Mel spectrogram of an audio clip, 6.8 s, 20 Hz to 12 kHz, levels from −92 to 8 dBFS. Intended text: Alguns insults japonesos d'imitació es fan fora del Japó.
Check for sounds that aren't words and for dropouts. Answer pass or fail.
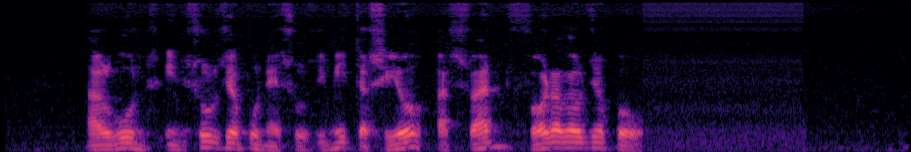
pass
